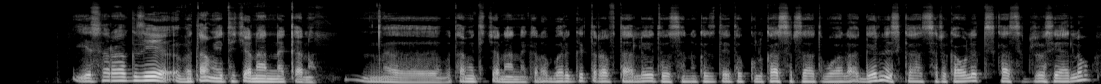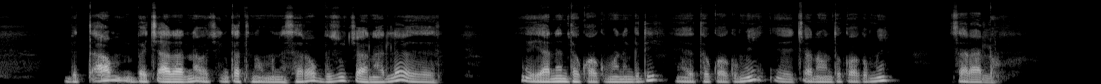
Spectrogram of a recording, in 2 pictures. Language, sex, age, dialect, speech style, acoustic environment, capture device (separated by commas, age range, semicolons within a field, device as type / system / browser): Amharic, male, 35-44, Ethiopia - Addis Ababa, excited, silence, mobile / Linux / Chrome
